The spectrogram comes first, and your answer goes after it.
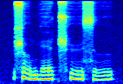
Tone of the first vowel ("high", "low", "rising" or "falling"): falling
